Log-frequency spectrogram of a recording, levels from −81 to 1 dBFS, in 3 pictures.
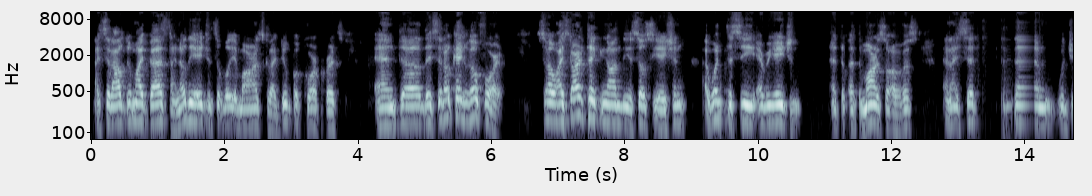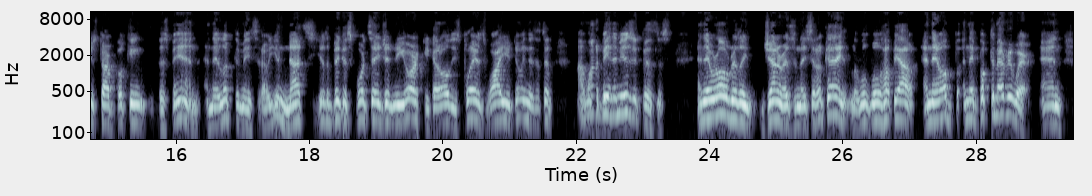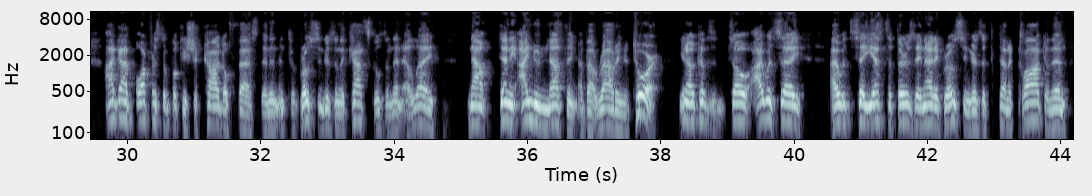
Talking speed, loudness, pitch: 225 wpm, -20 LUFS, 165 Hz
